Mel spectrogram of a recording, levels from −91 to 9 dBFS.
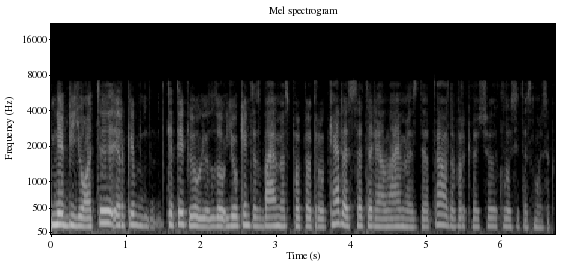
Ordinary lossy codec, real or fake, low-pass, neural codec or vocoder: AAC, 48 kbps; fake; 7.2 kHz; codec, 16 kHz, 4 kbps, FreqCodec, smaller model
